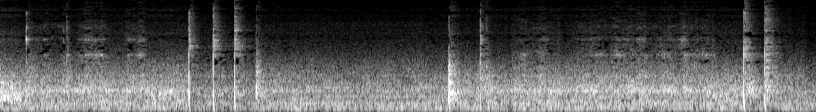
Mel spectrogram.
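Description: Metal saucepans knocked and set down on a steel stovetop: a cluster of sharp clinks about two seconds in, one about halfway, and two more near the end, over steady background noise.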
